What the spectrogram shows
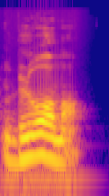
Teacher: went through a secondary shift in old high German to where that long o became a diphthong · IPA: /ō/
